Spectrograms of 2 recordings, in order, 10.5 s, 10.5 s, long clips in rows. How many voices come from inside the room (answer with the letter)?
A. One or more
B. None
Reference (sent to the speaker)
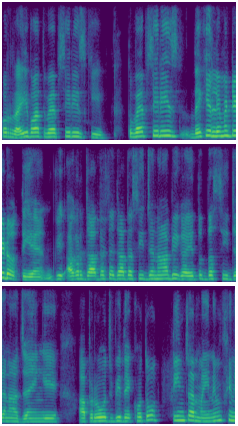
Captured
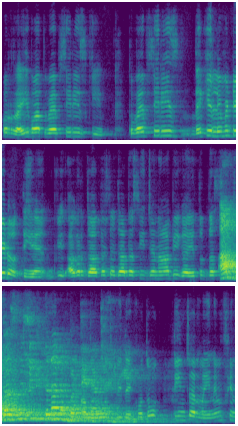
A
